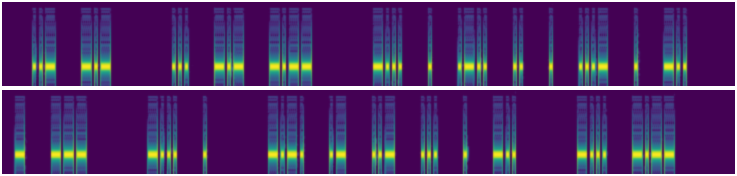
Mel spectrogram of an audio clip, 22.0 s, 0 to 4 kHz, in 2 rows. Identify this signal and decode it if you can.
Morse code, heard as a keyed tone, about 25 wpm, spaced as for 15 wpm, 550 Hz. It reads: UK SKY BELIEVED TO BE CAUSED BY
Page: News Headlines in Morse Code at 15 WPM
